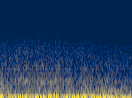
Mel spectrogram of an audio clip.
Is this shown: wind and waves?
yes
